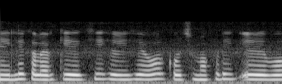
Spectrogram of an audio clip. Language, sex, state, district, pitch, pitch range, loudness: Hindi, female, Maharashtra, Washim, 225 Hz, 220-235 Hz, -13 LUFS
